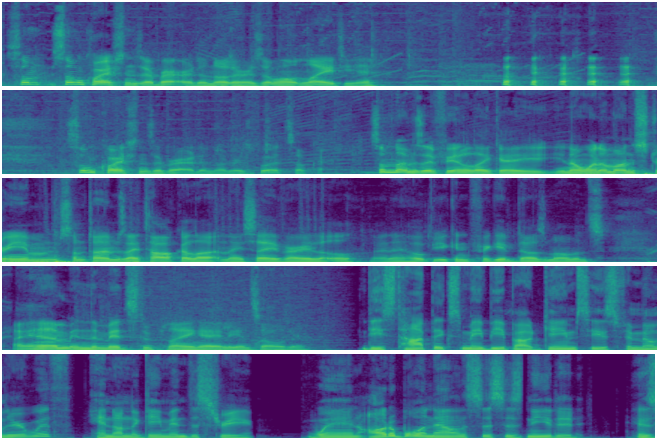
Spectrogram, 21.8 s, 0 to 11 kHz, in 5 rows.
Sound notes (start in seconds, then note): 2.6 laughing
